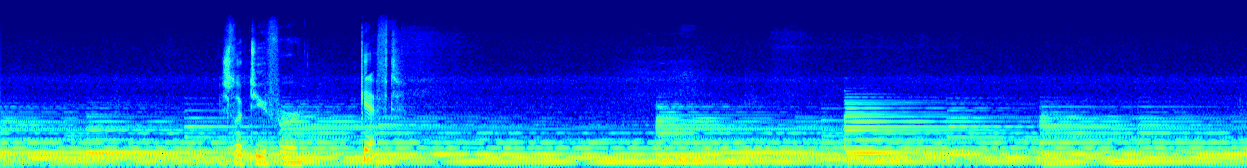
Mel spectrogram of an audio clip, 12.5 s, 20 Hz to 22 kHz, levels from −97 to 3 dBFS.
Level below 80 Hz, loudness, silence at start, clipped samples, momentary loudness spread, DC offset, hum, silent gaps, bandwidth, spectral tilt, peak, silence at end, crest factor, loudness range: -64 dBFS; -35 LUFS; 0 s; under 0.1%; 5 LU; under 0.1%; none; none; 11.5 kHz; -8 dB/octave; -18 dBFS; 0 s; 16 dB; 2 LU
